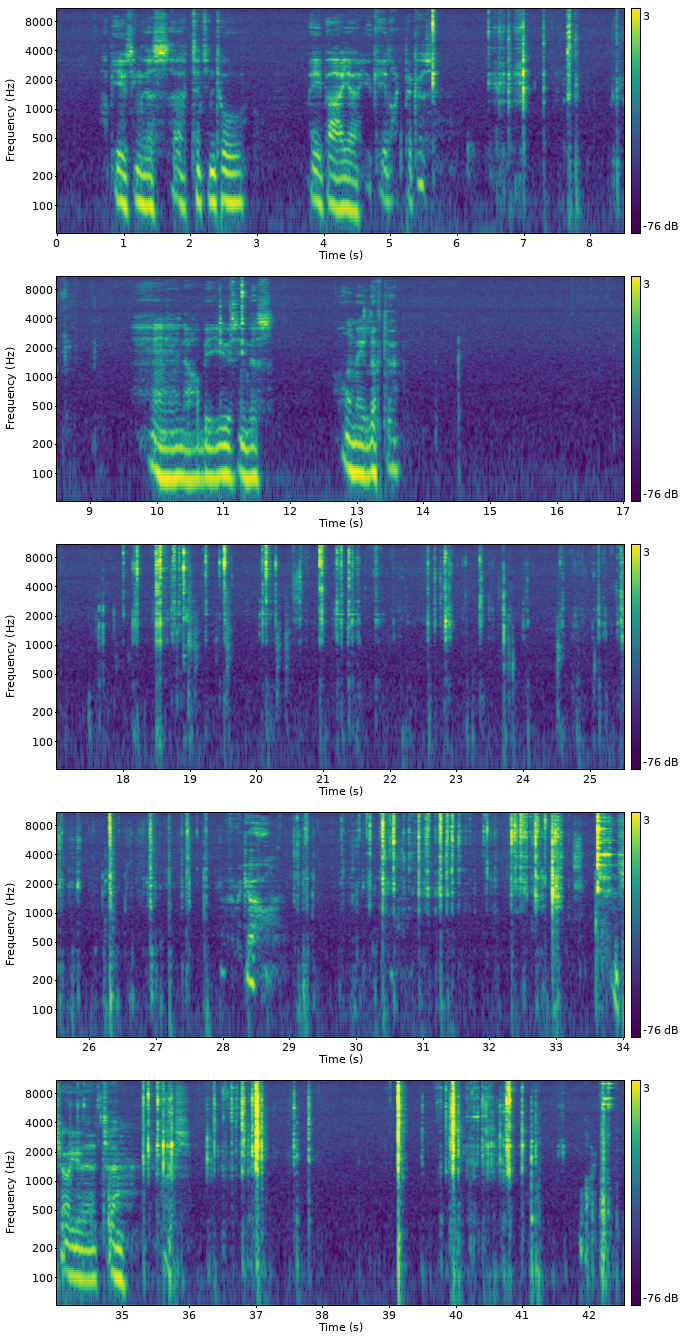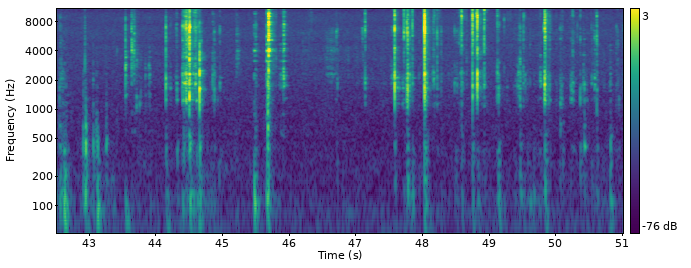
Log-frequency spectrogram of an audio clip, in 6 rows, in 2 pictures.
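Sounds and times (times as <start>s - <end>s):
metallic clicks of lock picking: 6.4s - 8.7s, 17.6s - 27.8s, 29.0s - 34.7s, 35.3s - 37.9s, 39.0s - 41.3s, 43.6s - 46.0s, 47.1s - 51.0s
metallic lock clicks: 18.0s - 21.9s.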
